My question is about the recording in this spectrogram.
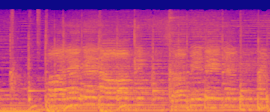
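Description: A mixed choir singing a devotional song with electronic keyboard and percussion accompaniment; the voices come in under a second in, over the instrumental backing.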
